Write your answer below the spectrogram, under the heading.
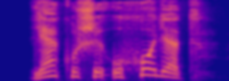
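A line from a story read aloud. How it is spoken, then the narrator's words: Joyful exclamation inside head. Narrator (Russian): радостно воскликнула Уна у меня в голове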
